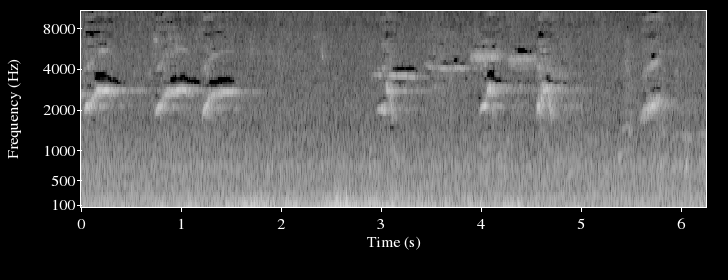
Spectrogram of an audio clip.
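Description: Birds chirping: short, repeated high calls at irregular intervals over a low, steady rumble.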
